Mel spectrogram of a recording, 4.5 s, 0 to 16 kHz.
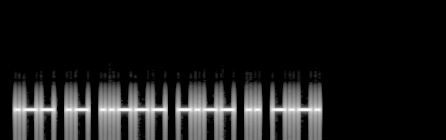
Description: Morse code, heard as a keyed tone, about 28 wpm, 700 Hz. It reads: WA2YIC
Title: USA Call Signs Repeated 3x 28wpm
